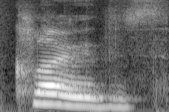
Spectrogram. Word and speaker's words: clothes: one is especially difficult clothes clothes clothes now the reason why it's especially difficult is because of the two final consonant sounds the th and the plural sound now this noun is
